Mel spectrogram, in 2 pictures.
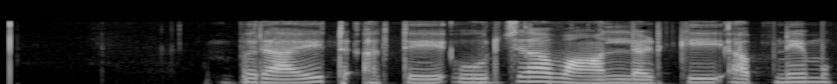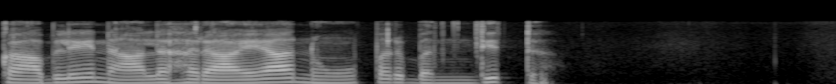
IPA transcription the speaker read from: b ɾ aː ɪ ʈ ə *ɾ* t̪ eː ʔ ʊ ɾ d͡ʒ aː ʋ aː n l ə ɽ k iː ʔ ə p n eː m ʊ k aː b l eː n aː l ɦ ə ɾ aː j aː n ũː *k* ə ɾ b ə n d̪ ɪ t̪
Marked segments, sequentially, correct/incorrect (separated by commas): incorrect, incorrect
